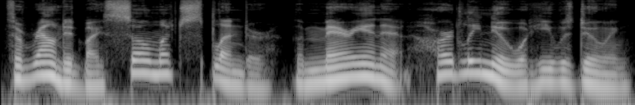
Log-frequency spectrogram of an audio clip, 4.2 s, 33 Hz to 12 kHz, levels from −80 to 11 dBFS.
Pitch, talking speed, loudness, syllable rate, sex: 130 Hz, 185 wpm, -18 LUFS, 5.0 syllables/s, male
